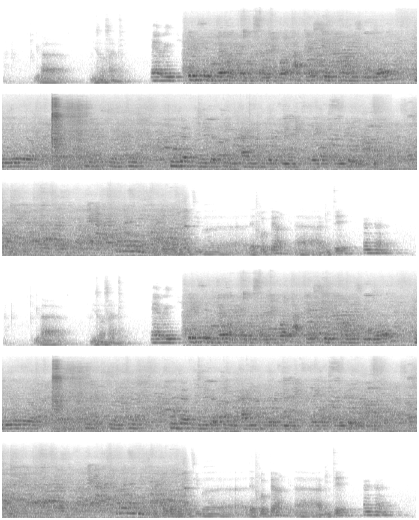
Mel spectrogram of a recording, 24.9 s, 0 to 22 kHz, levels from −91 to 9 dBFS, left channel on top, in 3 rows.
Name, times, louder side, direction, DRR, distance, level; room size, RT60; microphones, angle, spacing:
voice 1, 0.5-1.2 1.7-2.4 16.5-18.5 18.9-23.5, right 1 dB, 50° right, -2 dB, 0.7 m, -44 dB
voice 2, 3.0-3.4 3.7-7.9 8.2-9.0 9.9-11.0 11.6-15.8 23.8-24.3, equal, 5° left, -6 dB, 1.0 m, -35 dB
sound 1, 3.6-20.3, equal, 15° right, 0.7 m, -40 dB
sound 2, 7.9-16.1, left 4 dB, 65° left, 0.6 m, -42 dB
3.8 x 2.5 x 2.5 m, 0.77 s
head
